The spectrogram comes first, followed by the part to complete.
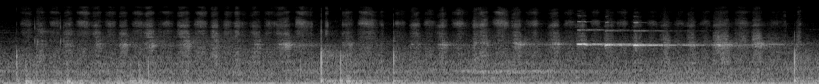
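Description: Chalk writing on a blackboard: a run of short scratchy strokes and taps, with a high thin chalk squeak over the last couple of seconds.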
